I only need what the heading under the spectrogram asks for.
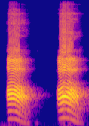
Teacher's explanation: इसके उच्चारण में मुख सबसे अधिक खुलता है। आ पूरा खुल गया। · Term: विवृत स्वर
